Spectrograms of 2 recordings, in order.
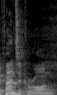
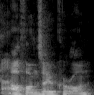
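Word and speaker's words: Cuarón: the uh Mexican set Mexican language film made by Afanic Kuran. Al messed up that pronunciation. Alfonso Kuran who made Prisoner of Ascoan.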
